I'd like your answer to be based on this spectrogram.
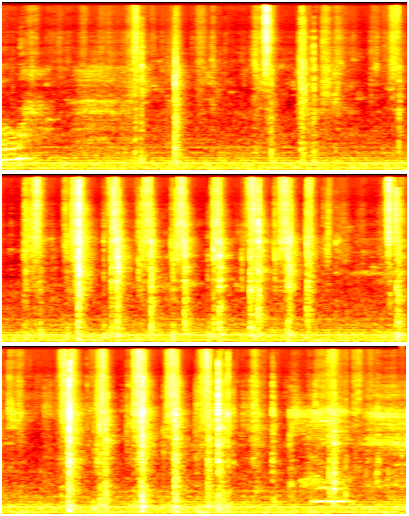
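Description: A deck of Light Seers tarot cards is shuffled by hand nearby, with quick riffling snaps and soft slaps in an uneven rhythm over a low steady hum.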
